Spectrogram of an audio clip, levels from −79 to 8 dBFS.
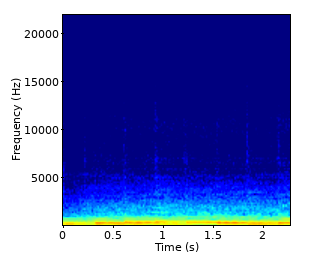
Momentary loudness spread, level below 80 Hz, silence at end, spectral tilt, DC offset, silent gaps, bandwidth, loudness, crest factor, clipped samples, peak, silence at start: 3 LU; -38 dBFS; 0 s; -10 dB/octave; under 0.1%; none; 4.5 kHz; -22 LUFS; 10 dB; under 0.1%; -10 dBFS; 0 s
